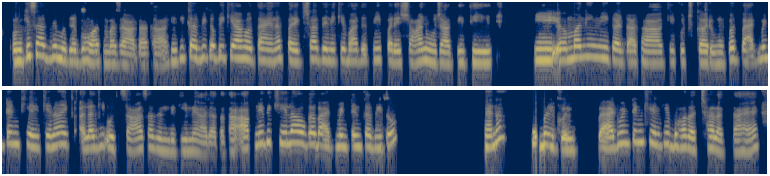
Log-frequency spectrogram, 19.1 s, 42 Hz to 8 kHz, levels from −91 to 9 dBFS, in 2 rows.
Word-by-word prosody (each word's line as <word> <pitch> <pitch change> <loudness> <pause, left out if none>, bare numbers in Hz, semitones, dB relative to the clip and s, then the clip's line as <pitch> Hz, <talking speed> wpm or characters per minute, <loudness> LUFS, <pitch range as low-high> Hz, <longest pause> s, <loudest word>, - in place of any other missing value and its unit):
उनके 205 +6 +6
साथ 285 -2 +4
भी 255 - +2
मुझे 205 -4 +3
बहुत 185 -2 +1
मज़ा 175 -1 -1
आता 150 +1 -4
था। 160 +1 -7
क्योंकि 200 +4 -4
कभी-कभी 255 +1 +1
क्या 255 -2 +4
होता 215 -1 0
है 205 -1 -2
ना, 230 - -1
परीक्षा 205 +3 0
देने 210 -2 0
के 215 +1 -2
बाद 200 0 -3
इतनी 220 +1 -4
परेशान 190 +1 -1
हो 195 -3 +1
जाती 180 0 -2
थी, 180 0 +2 0.6
कि 215 0 +6
मन 250 +2 +3
ही 265 - -3
नहीं 250 -2 0
करता 200 -3 0
था 180 -3 -2
कि 190 - -8
कुछ 190 -1 -6
करूँ, 175 -2 0
पर 225 - +4
बैडमिंटन 245 +5 -2
खेल 240 -4 +2
के 230 - +2
ना 255 +3 +1
एक 265 -2 -3
अलग 215 +1 +1
ही 245 - -6
उत्साह-सा 205 +1 -4
ज़िंदगी 180 -2 -5
में 180 0 -5
आ 155 -3 -5
जाता 150 0 -6
था, 180 - -4
आपने 255 +6 -1
भी 315 - +1
खेला 295 -1 +2
होगा 275 -1 +5
बैडमिंटन 235 0 0
कभी 220 -2 0
तो? 270 +7 +3 1.1
है 225 - +6
ना? 315 +8 +3 0.5
बिल्कुल, 240 -7 +3 0.4
बैडमिंटन 285 +7 +2
खेल 295 -3 -1
के 275 +2 -3
बहुत 230 -3 0
अच्छा 210 +2 +1
लगता 170 -3 -2
है। 180 +5 -4
215 Hz, 195 wpm, -23 LUFS, 185-250 Hz, 1.1 s, उनके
